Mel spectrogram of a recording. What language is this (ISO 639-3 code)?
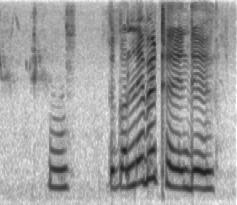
pan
